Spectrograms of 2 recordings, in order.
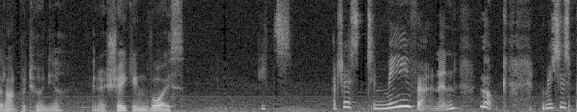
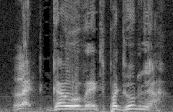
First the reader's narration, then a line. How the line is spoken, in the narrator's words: roared Uncle Vernon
